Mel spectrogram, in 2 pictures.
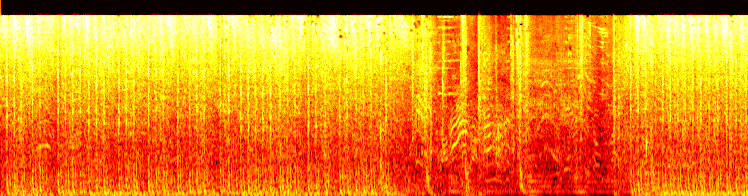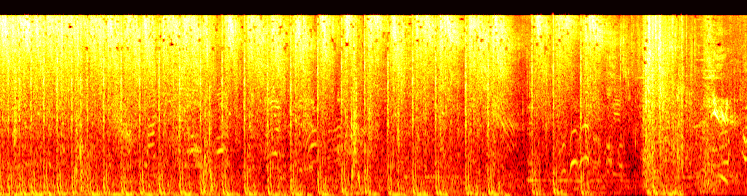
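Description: Guns fire rapidly in loud bursts.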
